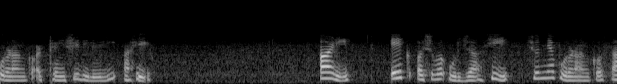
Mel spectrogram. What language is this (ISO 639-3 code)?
mar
